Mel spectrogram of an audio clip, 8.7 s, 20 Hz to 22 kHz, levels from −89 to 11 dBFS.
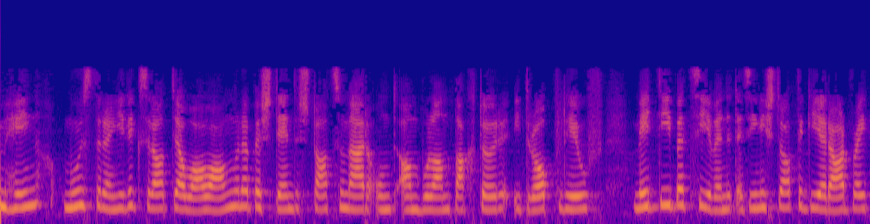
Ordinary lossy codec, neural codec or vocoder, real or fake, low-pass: MP3, 32 kbps; codec, 16 kHz, 0.3 kbps, FocalCodec; fake; 7.2 kHz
